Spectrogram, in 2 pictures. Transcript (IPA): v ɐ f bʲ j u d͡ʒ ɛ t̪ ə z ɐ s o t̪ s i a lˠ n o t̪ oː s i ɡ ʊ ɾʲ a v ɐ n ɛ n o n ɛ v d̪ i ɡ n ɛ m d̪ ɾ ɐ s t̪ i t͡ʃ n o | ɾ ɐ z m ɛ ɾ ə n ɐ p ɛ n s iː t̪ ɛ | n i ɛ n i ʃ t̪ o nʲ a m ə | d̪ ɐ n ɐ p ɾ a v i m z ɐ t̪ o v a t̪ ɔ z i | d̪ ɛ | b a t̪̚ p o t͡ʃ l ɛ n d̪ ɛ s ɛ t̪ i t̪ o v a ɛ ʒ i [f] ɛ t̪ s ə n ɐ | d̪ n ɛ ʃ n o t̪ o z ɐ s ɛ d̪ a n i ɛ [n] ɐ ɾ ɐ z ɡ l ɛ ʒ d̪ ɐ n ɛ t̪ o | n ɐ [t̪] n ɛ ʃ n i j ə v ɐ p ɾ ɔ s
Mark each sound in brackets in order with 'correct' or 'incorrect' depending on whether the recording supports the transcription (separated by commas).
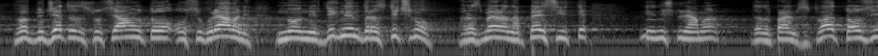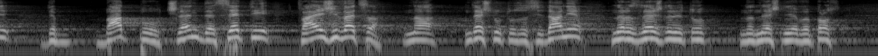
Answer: incorrect, correct, incorrect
